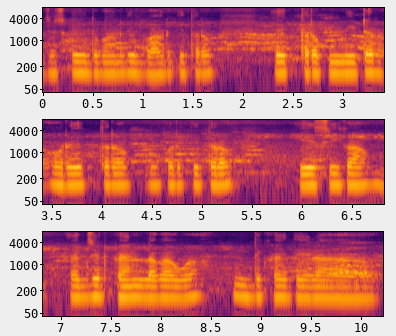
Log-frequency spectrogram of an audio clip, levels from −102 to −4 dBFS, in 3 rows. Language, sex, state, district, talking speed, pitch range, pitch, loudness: Hindi, male, Bihar, Sitamarhi, 155 wpm, 135-140 Hz, 135 Hz, -27 LUFS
